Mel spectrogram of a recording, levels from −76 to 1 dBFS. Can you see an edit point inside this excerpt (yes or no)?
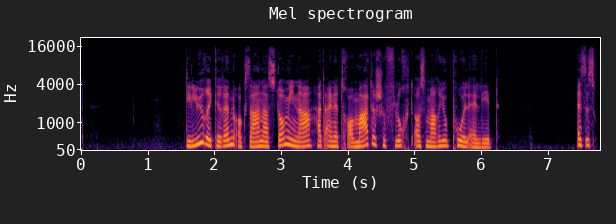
no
